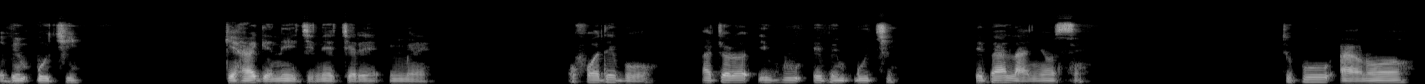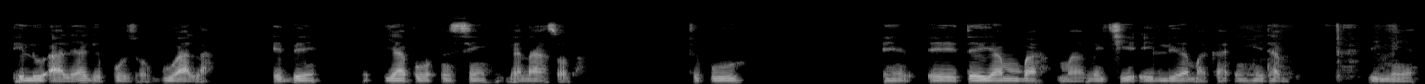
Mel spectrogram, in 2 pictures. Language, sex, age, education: Igbo, male, 30-45, tertiary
